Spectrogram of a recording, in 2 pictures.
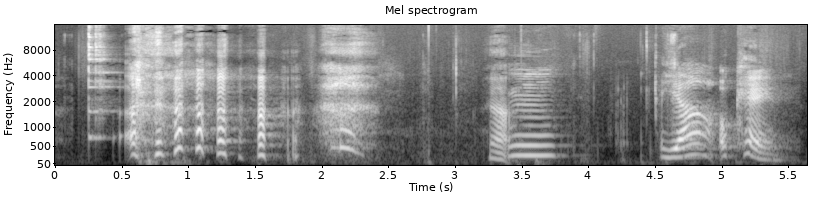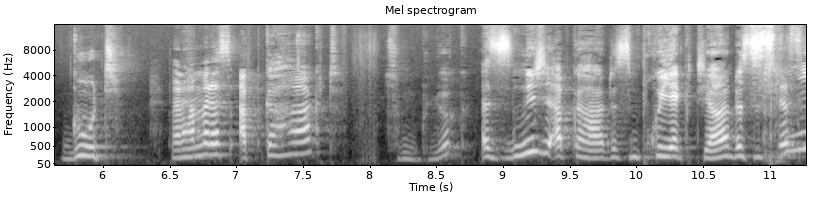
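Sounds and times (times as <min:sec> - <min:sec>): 
glasses clinking in a toast: 0:00.1 - 0:00.8
speech: 0:00.6 - 0:01.3, 0:03.3 - 0:03.8, 0:04.5 - 0:11.2.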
